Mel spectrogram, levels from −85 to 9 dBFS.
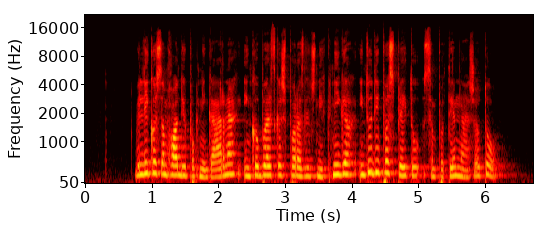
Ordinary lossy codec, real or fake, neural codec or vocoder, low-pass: MP3, 96 kbps; fake; vocoder, 48 kHz, 128 mel bands, Vocos; 19.8 kHz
